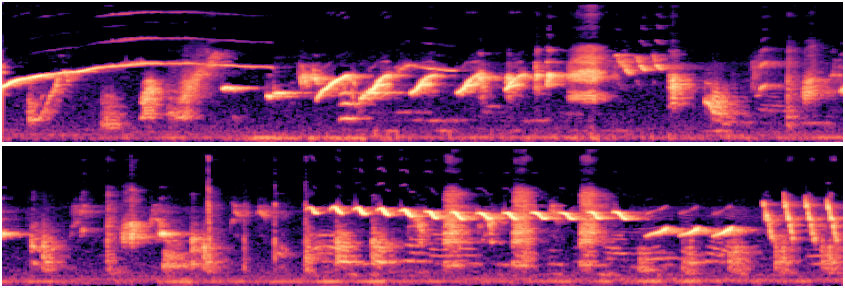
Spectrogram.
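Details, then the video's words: Caged Asian pied starling, known locally as jalak suren, singing actively after a simple care routine: a varied, fast song of rising whistles, buzzy trills, chattering notes and a long rapid wavering trill near the end. "Anda dapat melihat burung itu bernyanyi dengan aktif sepanjang hari."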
